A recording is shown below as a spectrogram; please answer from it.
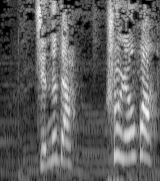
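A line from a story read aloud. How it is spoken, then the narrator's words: Angry mother. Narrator (Chinese): 夏夏妈妈怒道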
